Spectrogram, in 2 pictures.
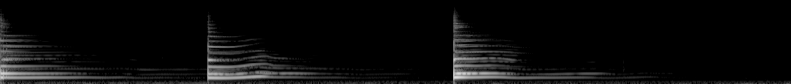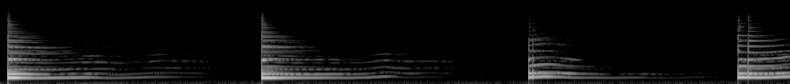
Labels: how many times does the can get hit?
seven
